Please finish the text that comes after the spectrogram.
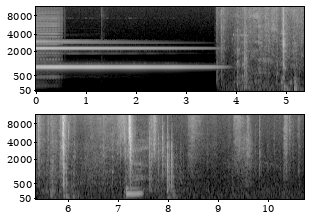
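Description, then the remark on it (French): After a few seconds of a steady electronic tone, paper rustles and crinkles as sheets of papers that had been sent to the speaker are handled, with irregular crisp bursts continuing to the end. “ça c'est des papiers qu'on nous avait envoyés”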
